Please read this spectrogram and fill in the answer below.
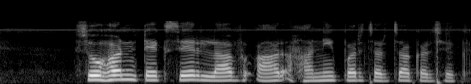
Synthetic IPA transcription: soɦənʈekseɾlabʱaɾhanipəɾt͡ʃəɾt͡ʃakəɾt͡ʃʰek

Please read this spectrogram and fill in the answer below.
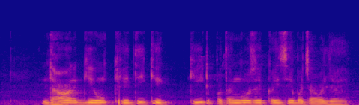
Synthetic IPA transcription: d̪ʱaːnɡeːũkʰːeːt̪ikekiːʈpət̪ə̃ŋɡõsekəɪsebət͡ʃaːʋəld͡ʒaːeː

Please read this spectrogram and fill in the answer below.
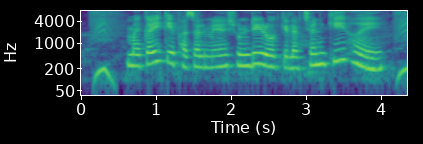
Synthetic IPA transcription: məkəikepʰəsəlmesuɳɖiɾoɡkelək̚t͡ʃʰənkiɦoj

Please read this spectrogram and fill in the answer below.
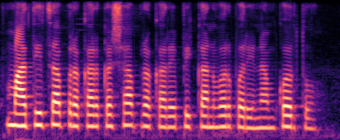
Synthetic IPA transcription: mat̪it͡sapɾəkaɾkəɕapɾəkaɾepikanʋəɾpəɾiɽ̃amkəɾt̪o

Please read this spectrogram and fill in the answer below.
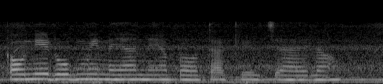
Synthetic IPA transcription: kəʊneɾoːɡmẽnɐjanɐjapɔːd̪a̰ked͡ʒaːelaː

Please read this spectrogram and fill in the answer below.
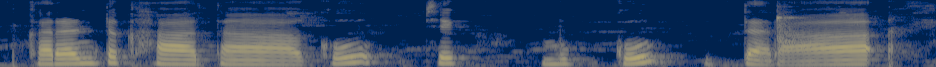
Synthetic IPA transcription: kɐɾɐɳʈɐkʰaːt̪aːku | t͡ʃek | mukːuit̪ːɐɾaː

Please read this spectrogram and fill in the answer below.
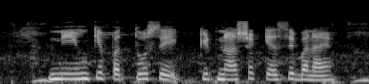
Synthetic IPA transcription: niːmkepɐt̪ːõsekɪʈnaːʃəkːɛːsebɐnaːẽː

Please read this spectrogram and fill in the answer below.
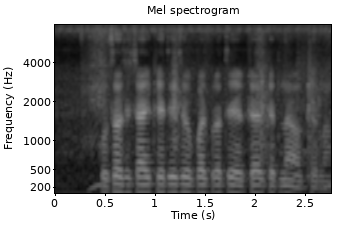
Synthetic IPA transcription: kosəsit͡ʃaikʰet̪iseupəɾpɾət̪ekɦek̚ʈəɾket̪naokʰelã

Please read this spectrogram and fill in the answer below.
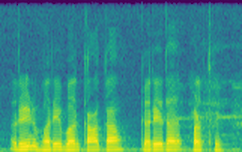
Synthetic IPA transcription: ɾiːɳbʱəɾebəɾkakakəɾeːd̪apəɽt̪ʰeː

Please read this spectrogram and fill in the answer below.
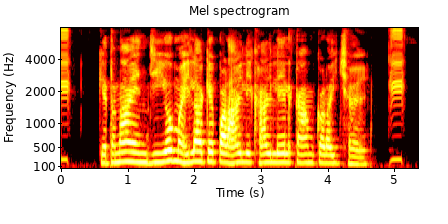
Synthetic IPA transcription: ket̪naend͡ʒioməɦilakepəɽ̤ajlikʰailelkamkəɾəjt͡ʃʰɛ

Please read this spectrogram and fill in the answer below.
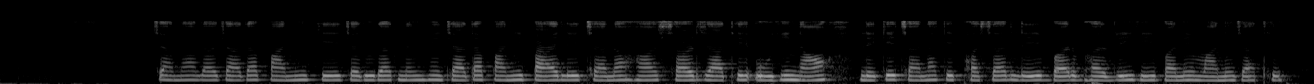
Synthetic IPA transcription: t͡ʃɛnalad͡ʒjaːd̪apaːniked͡ʒəɾuːɾət̪nɐɦĩɦɛ̃d͡ʒjaːd̪apaːnipaːelet͡ʃənaɦãsəɽd͡ʒaːt̪ʰeʔoːɦinaːw | leːket͡ʃɛːnakepʰəsəlːebəɾbʱəɾːiɦibənemaːned͡ʒaːt̪ʰeː

